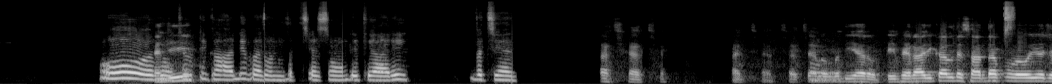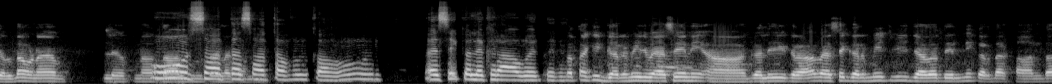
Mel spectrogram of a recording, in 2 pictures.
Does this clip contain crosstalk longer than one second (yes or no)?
no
